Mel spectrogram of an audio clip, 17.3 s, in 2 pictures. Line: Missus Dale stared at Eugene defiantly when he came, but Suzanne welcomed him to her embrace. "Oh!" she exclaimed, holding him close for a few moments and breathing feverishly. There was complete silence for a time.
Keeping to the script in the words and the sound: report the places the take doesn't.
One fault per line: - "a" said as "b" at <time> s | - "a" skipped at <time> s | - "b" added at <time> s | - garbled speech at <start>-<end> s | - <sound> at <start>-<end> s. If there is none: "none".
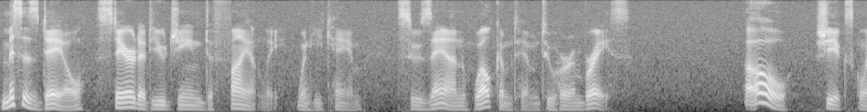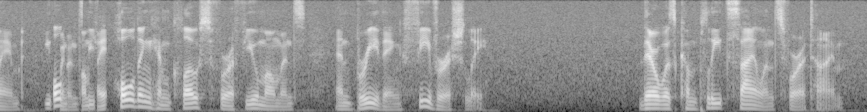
- "but" skipped at 3.6 s
- garbled speech at 9.1-9.7 s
